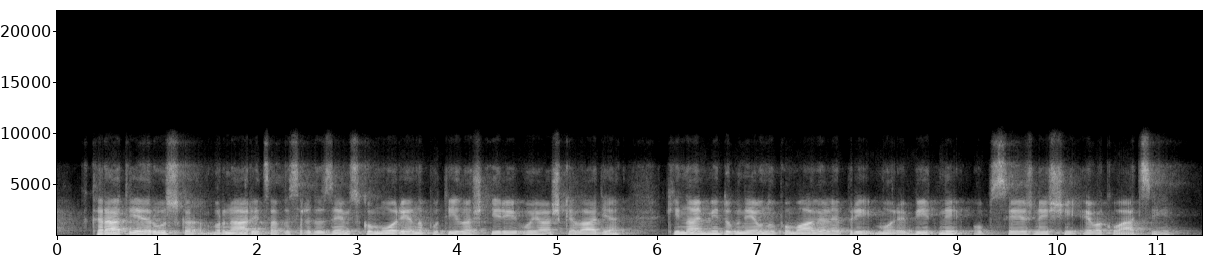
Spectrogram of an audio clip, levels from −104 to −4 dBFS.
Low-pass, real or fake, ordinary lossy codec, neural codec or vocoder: 7.2 kHz; real; Opus, 16 kbps; none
